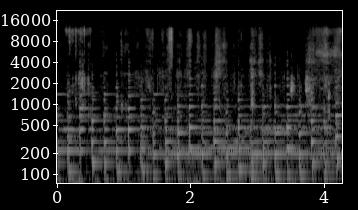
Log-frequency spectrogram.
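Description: Hands rubbing and pressing a leather lining into a shoe upper, a few short rubbing strokes heard over background music with a quick melody of short notes.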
